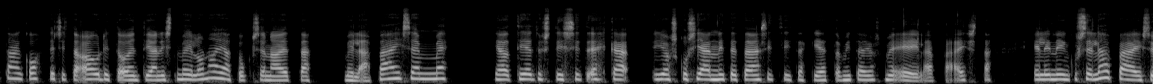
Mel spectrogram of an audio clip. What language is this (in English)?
Finnish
